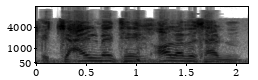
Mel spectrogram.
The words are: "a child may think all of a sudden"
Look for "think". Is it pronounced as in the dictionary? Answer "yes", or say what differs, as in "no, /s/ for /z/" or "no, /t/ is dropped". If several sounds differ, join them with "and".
no, /t/ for /θ/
